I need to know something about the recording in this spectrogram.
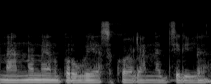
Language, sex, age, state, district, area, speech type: Telugu, male, 18-30, Telangana, Mancherial, rural, spontaneous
